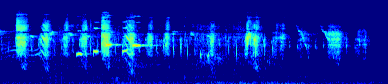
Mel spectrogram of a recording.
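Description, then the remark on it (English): A satin bowerbird calls in a rapid, chattering series of harsh, buzzy notes mixed with a few short whistles, clear, with no one talking. “the first one sounded like a clown honking a horn”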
